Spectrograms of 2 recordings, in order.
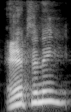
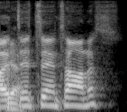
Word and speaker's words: Antonis: Anthony? Is it Anthony? Is that how you say it, Ant? No, it's Antonis. It's Antonis.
